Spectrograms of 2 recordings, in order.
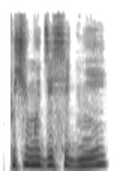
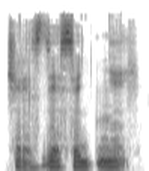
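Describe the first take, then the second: First: Said in the usual way. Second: Low, soft otherworldly voice, десять slow; rustling voice from beyond saying десять; eldritch horror. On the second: Acted. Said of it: "шелестящим потусторонним голосом".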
